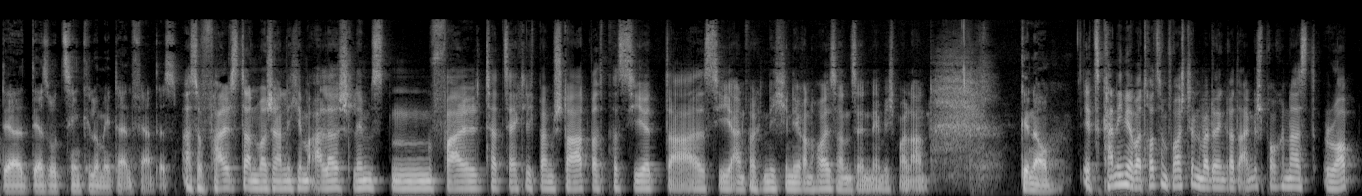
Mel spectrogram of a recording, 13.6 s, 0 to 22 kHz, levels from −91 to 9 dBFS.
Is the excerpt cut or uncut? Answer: cut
